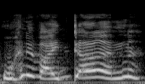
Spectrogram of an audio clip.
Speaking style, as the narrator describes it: I wailed

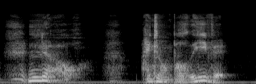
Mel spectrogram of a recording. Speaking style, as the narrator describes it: I gasped

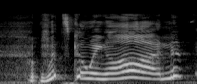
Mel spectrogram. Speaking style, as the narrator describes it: Andy cried

